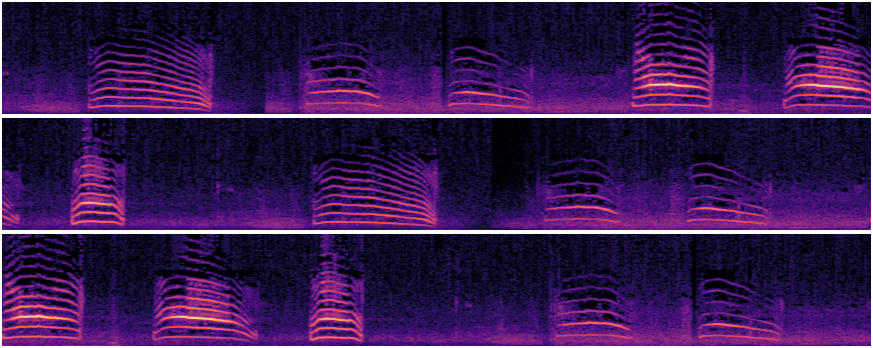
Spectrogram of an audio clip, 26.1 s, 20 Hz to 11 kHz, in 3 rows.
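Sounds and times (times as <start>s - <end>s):
kitten crying: 0.8s - 2.2s, 3.0s - 5.4s, 6.3s - 7.2s, 7.8s - 10.0s, 11.8s - 13.1s, 14.1s - 14.9s, 15.5s - 16.4s, 17.4s - 18.2s, 18.9s - 21.0s, 22.9s - 25.2s.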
